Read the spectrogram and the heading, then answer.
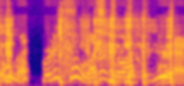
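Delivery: high, loud, delighted surprise. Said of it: "I said".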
